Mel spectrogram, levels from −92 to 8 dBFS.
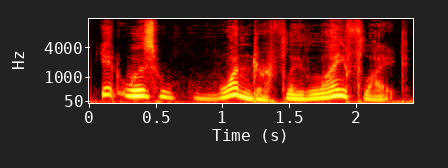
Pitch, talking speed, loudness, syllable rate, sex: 150 Hz, 125 wpm, -17 LUFS, 3.6 syllables/s, male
